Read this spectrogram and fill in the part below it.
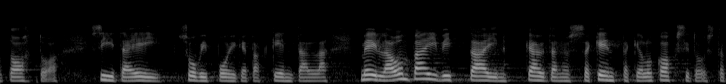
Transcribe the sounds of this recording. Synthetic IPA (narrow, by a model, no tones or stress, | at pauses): nt̪ɑht̪o̰ɑ̰ | siːt̪æeisoʋippoiket̪ɑkkent̪ælːæmeilːæompæiʋit̪ːæinkæyt̪ænːøsːækent̪ːækelːokɑksit̪oist̪ɑ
